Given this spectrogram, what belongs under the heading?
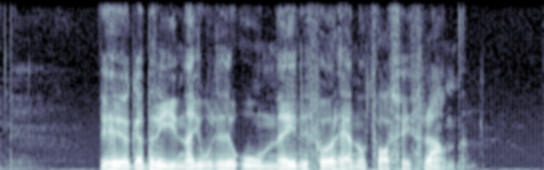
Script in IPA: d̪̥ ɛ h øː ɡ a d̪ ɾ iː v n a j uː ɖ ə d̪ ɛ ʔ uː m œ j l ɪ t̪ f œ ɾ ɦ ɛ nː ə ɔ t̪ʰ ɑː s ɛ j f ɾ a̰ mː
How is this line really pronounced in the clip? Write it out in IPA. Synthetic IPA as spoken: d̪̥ ɛ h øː ɡ a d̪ ɾ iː v n a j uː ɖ ə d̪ ɛ ʔ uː m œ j l ɪ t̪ f œ ɾ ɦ ɛ nː ə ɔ t̪ʰ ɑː s ɛ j f ɾ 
